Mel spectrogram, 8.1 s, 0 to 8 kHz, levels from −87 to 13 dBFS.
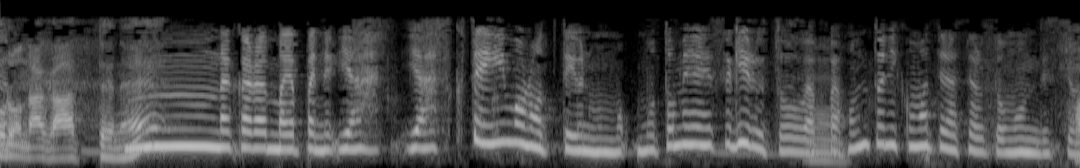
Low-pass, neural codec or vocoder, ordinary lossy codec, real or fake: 7.2 kHz; none; MP3, 24 kbps; real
